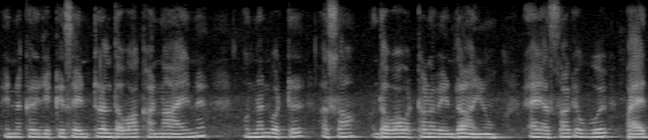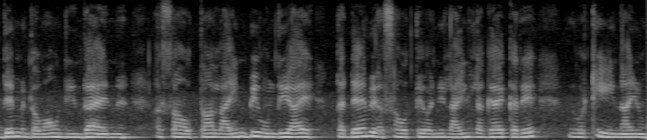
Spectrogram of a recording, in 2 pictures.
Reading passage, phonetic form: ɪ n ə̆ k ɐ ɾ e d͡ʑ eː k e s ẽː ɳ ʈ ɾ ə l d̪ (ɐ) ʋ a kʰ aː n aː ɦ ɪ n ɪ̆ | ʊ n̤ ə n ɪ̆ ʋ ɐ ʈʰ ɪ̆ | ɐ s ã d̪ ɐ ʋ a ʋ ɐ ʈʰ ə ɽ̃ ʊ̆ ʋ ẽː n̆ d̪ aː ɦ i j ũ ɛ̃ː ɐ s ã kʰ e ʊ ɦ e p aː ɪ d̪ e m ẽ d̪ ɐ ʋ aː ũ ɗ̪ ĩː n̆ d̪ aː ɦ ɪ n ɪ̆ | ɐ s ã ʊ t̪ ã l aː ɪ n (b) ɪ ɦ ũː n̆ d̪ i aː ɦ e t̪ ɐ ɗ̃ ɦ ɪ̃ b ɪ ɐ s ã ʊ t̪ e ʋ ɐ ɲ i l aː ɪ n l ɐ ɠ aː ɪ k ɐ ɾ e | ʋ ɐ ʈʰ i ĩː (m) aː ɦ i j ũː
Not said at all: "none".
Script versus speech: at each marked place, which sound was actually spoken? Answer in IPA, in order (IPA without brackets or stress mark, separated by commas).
ɐ, b, n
